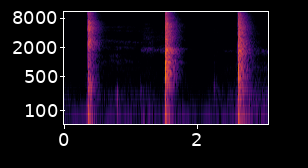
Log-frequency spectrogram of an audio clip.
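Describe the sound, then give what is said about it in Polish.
Three sharp hand claps, made to sync a recording, evenly spaced about a second apart, each a loud, crisp snap with a quick decay into near silence. No one speaks between them. “ale wiesz co, zanim odklaszczesz, bo widzę co byłeś zrobić”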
